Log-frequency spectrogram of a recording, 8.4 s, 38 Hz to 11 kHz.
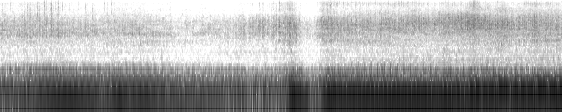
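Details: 1976 Ford Highboy truck V8 on first test drive after engine reinstall, idle untuned: pulls steadily, then dips and hesitates near four seconds before picking up; off-idle stumble from carburetor transfer slots opened too far, later fixed.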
